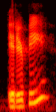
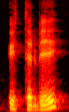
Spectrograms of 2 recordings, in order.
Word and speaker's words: Ytterby: The "y" is this weird Germanic "y" sound that we don't use in English, but most of the other Germanic languages do, and there are four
